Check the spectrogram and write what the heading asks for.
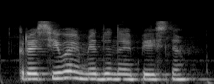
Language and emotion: Russian, neutral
